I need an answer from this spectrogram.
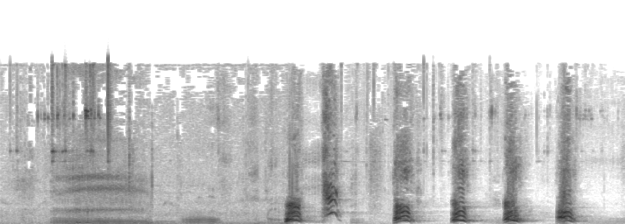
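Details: A visiting Yorkshire Terrier gives a low rumbling growl, then a string of sharp, high barks, while harassing a much larger Rottweiler.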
